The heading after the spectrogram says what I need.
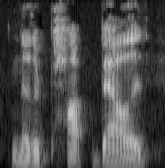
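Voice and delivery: usual speaking voice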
